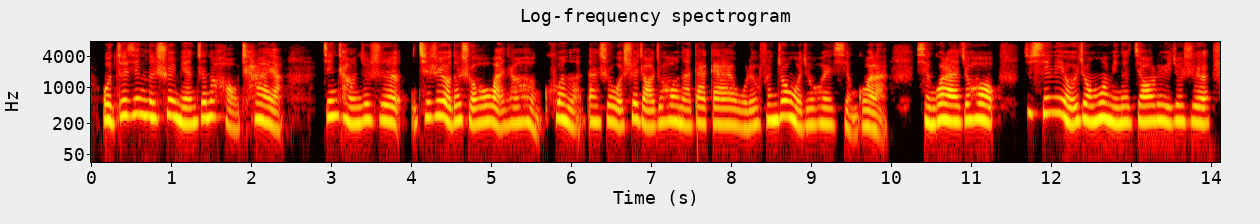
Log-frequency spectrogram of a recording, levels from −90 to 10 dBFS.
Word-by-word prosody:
我 245 -1 +4
最 285 +7 0
近 305 0 -1
的 275 -2 +2
睡 280 +2 +1
眠 210 -3 +2
真 265 +4 +1
的 280 - -1
好 190 -12 -7
差 245 +5 +1
呀， 175 -5 -2 0.4
经 280 +1 +1
常 215 -6 -1
就 245 +2 -1
是 230 -4 -2 0.2
其 265 - +5
实 285 +2 -2
有 270 -6 +4
的 230 +2 0
时 235 -3 +1
候 215 +3 +1
晚 195 -5 +1
上 210 +2 -4
很 215 -5 -5
困 260 -4 0
了， 190 -4 -5
但 225 0 -2
是 225 +1 -1
我 190 -4 -1
睡 250 +5 0
着 190 -4 0
之 210 +3 -5
后 230 0 0
呢， 200 -3 -2
大 210 +1 -2
概 200 -1 -2
5-6 185 +1 -5
分 235 +3 -1
钟 280 0 +3
我 210 -6 +2
就 195 +2 -6
会 205 -1 -3
醒 185 -8 -4
过 185 +4 -1
来。 160 - -2 0.3
醒 220 -4 0
过 240 +4 +4
来 230 -1 +6
之 240 +2 0
后， 245 -3 +3 0.3
就 330 - -5
心 325 +1 +1
里 330 - -4
有 225 -8 +3
一 - - +1
种 235 -2 +2
莫 255 +3 +5
名 225 -4 +3
的 215 +1 0
焦 225 +1 +1
虑， 230 -2 0
就 230 +1 -2
是 220 -2 -1
225 Hz, 265 characters per minute, -22 LUFS, 205-250 Hz, 0.4 s, 来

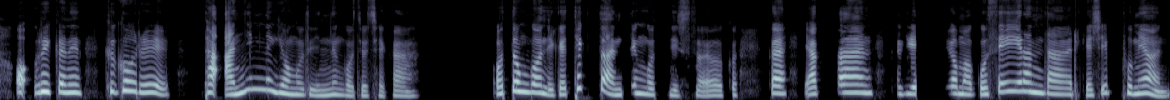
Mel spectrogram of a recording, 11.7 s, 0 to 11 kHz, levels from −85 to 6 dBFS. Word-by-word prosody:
어, - - +6
그러니까는 265 -1 +5 0.2
그거를 265 - +1 0.3
다 265 - +5
안 205 +7 +4
입는 360 -4 0
경우도 205 -6 +1
있는 180 +3 -3
거죠 160 -2 -6
제가. 155 -1 -8 0.7
어떤 280 +6 +4
건 260 -2 +3
이렇게 200 +1 -2
텍도 405 - -2
안 190 -7 +1
뗀 235 -3 0
것도 195 -2 -4
있어요. 165 0 -6
그 185 - -9 0.3
그니까 240 -1 +3 0.2
약간 255 +4 +1 0.2
그게 220 0 -2 0.3
유명하고 210 -3 0
세일한다 275 -6 +1
이렇게 180 -2 -6
싶으면 230 - -1
230 Hz, 305 characters per minute, -22 LUFS, 190-265 Hz, 0.7 s, 어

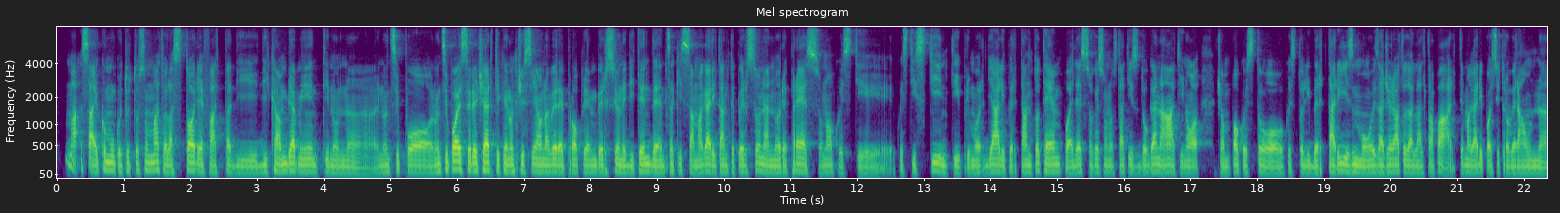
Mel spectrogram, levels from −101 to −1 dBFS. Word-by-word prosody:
Ma - - 0
sai - - +2
comunque 105 -7 +1
tutto - - -4
sommato 110 -2 0
la 85 - +1
storia 90 +3 +3
è - - -1
fatta 85 -1 -3
di 80 0 -5
di 90 +2 -3
cambiamenti, 90 -2 +1
non 80 -2 -3 0.5
non 85 +2 -4
si 85 - -3
può 80 -2 +2
non 90 +3 -1
si - - +1
può 120 - +8
essere 110 -2 +5
certi 105 +2 +4
che 95 - +1
non 90 0 +2
ci 95 - -2
sia 95 0 0
una 90 -1 +2
vera 90 +1 +5
e 85 - +1
propria 90 0 0
inversione 85 +1 0
di 80 0 -4
tendenza, 90 -3 +1
chissà 90 0 +1
magari 85 +2 +2
tante 85 0 -2
persone 90 +3 -1
hanno 85 -1 0
represso 95 -4 0
no, 85 0 -3
questi 75 -1 -7 0.2
questi - - -9
istinti 90 -5 -2
primordiali 85 0 0
per - - -6
tanto 85 +5 -1
tempo 95 -2 +1
e 75 - +2
adesso 85 0 -2
che 90 - -2
sono 85 0 -5
stati 85 +2 -5
sdoganati, 85 0 0
no, 80 0 0 0.2
c'è - - -4
un 75 0 -5
po' 90 +3 +2
questo 75 -3 0
questo - - -5
libertarismo 85 +1 0
esagerato 90 +2 +1
dall'altra 80 -2 -2
parte, - - +1
magari 85 -3 0
poi - - 0
si - - -5
troverà 80 0 -1
un 80 0 -2
85 Hz, 180 wpm, -25 LUFS, 80-90 Hz, 0.5 s, può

